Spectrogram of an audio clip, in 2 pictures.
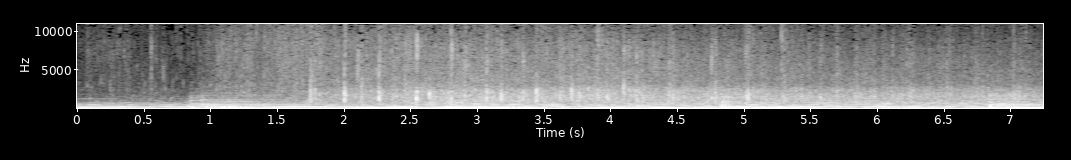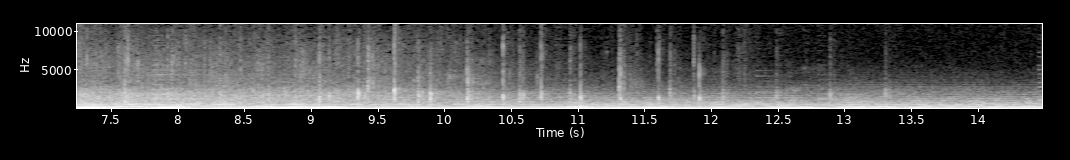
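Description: A church audience applauds steadily for several seconds after a baptism, a dense, continuous patter of many hands clapping over sustained, droning music that plays throughout.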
